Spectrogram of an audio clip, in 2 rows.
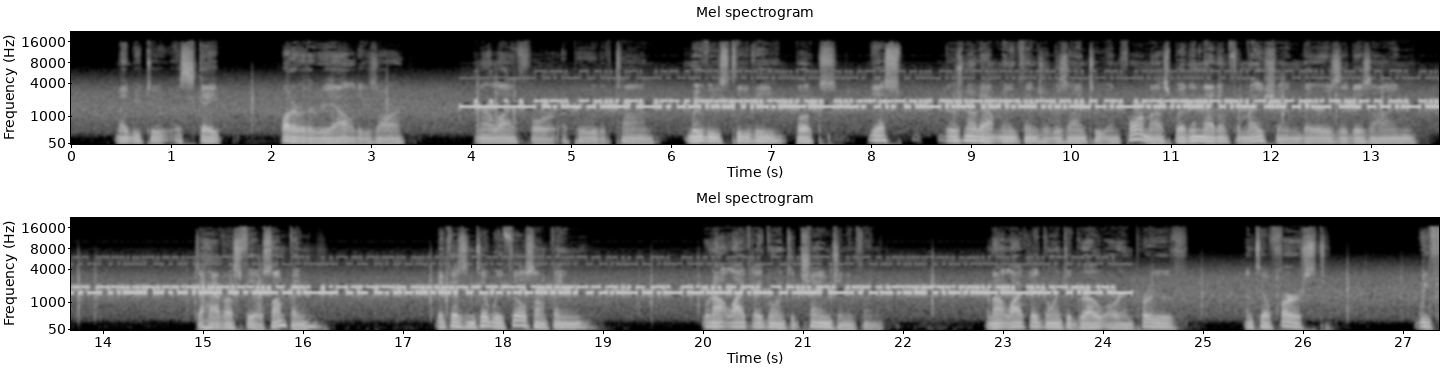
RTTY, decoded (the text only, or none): ON3AOC DE UR4FUT TNX FER CALL. UR RST 569 569. NAME JEAN JEAN. QTH BRISTOL BRISTOL. HW? ON3AOC DE UR4FUT KN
